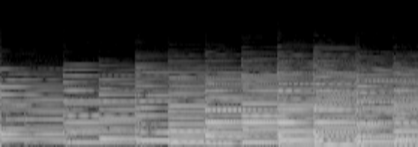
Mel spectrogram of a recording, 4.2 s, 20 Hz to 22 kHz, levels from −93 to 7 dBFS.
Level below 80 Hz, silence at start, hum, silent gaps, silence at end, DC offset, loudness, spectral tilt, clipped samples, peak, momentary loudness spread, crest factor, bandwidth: -58 dBFS; 0 s; none; none; 0 s; under 0.1%; -22 LUFS; -10 dB/octave; under 0.1%; -6 dBFS; 9 LU; 16 dB; 5.8 kHz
